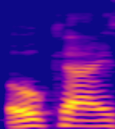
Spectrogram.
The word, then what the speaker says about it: Okai: Let's pick it up with Jack Gillin where we left off last week with Okai scooters. That's O-K-A-I. It's kind of a Chinese pronunciation of okay.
